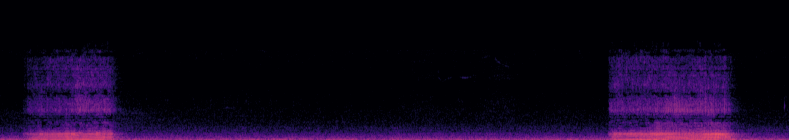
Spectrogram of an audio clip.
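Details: Sleeping Shih Tzu dog snoring: two loud, rattling, buzzy snores about six seconds apart with quiet breathing between them.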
